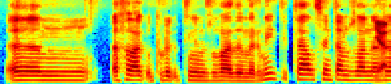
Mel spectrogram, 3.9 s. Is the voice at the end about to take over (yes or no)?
no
